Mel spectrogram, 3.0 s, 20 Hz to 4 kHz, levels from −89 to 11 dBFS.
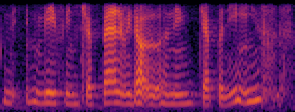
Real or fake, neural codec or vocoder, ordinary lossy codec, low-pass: real; none; none; 3.6 kHz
